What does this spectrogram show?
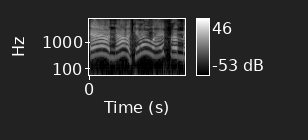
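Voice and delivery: very high, shrill, drawn-out shrieking yell at full volume. Retelling a high school girl pushing her boyfriend away: imitating a girl yelling. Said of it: "yelling at the top of her lungs".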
